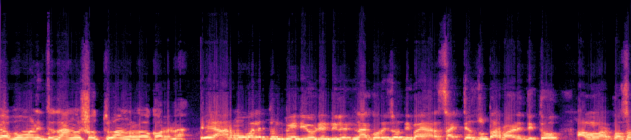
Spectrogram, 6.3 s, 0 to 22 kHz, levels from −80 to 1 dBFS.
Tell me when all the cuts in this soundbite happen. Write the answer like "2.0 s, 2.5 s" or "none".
1.9 s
